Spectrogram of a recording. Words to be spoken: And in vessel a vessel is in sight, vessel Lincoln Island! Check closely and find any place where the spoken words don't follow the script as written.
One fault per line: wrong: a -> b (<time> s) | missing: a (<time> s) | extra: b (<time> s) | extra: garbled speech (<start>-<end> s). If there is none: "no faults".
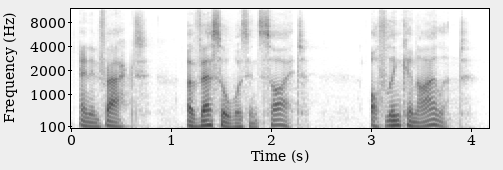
wrong: vessel -> fact (0.2 s)
wrong: is -> was (1.6 s)
wrong: vessel -> off (3.0 s)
